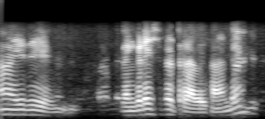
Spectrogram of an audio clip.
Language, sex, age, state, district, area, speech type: Telugu, male, 18-30, Telangana, Warangal, urban, conversation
